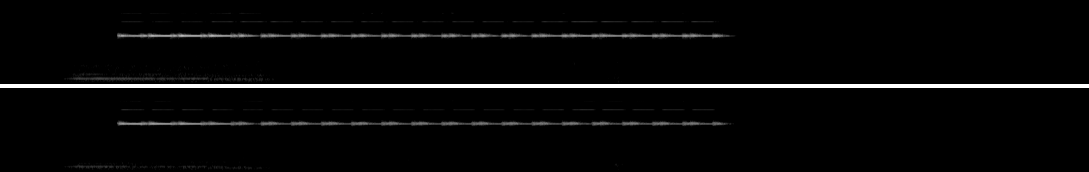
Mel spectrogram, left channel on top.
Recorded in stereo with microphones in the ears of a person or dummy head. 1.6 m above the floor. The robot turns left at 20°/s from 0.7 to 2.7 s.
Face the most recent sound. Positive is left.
turn(degrees=120)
